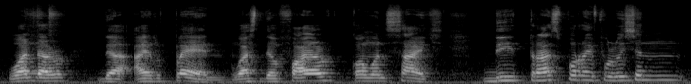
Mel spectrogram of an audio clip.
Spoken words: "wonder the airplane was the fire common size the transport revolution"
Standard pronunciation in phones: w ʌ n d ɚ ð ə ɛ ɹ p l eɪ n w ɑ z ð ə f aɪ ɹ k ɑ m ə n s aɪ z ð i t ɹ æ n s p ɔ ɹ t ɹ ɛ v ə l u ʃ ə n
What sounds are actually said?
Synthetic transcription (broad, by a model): w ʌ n d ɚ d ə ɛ ɹ p l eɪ n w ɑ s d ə f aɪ l k ɑ m ə n s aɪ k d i t ɹ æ n s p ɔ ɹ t ɹ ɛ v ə l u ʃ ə n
